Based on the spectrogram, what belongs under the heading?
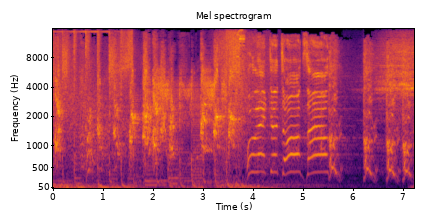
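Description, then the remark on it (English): A dog barks repeatedly and loudly, a run of sharp woofs followed by higher, drawn-out yelping barks in quick succession, with a brief pause before a few more. “If you know what kind of dog is woofing and barking and making, what breed of dog is making this bark, score yourself a grand prize.”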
